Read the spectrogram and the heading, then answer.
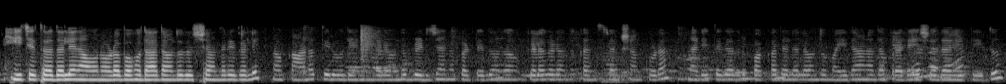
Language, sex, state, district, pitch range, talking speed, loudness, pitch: Kannada, female, Karnataka, Raichur, 215-225 Hz, 90 wpm, -24 LUFS, 220 Hz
